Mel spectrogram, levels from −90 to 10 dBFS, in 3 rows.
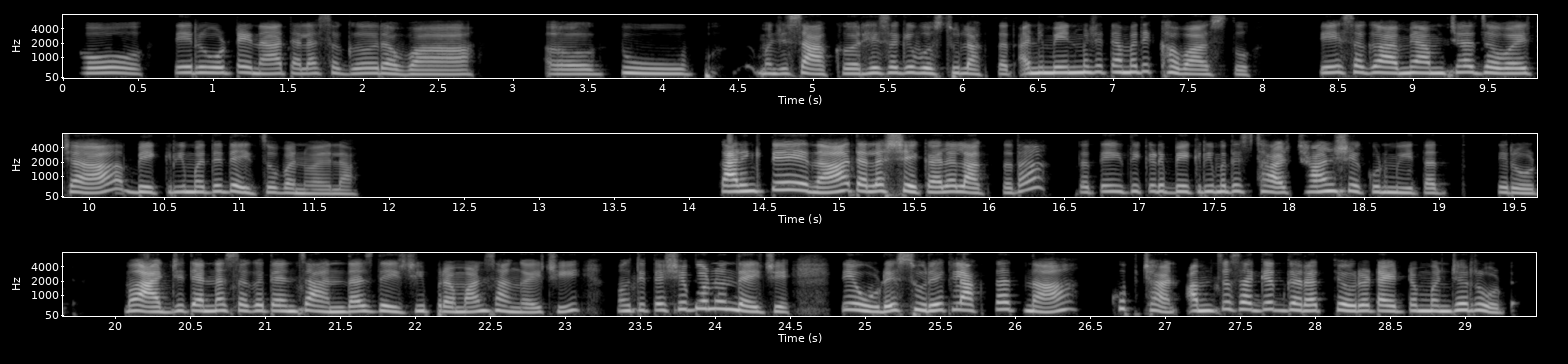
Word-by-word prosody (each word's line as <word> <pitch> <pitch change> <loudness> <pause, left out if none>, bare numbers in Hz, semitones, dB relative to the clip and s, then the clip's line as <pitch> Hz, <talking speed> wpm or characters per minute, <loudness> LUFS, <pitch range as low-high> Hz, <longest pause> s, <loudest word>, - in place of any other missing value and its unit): हो. 250 -2 -2 0.2
ते 270 +1 -2
रोट 265 -2 -2
आहे 275 - 0
ना 230 -1 -2
त्याला 230 0 -5
सगळं 235 0 -5
रवा, 205 -3 -2 0.8
अ, 210 - -10 0.4
तूप 225 -5 -2 0.3
म्हणजे 225 -1 -4
साखर 225 +1 -1
हे 250 +3 0
सगळे 260 +1 -2
वस्तू 245 +1 -1
लागतात 215 -2 -5
आणि 245 +2 +3
मेन 265 +1 +5
म्हणजे 285 +1 +2
त्यामध्ये 290 +2 0
खवा 235 -7 -1
असतो. 195 -1 -6 0.5
ते 275 +1 0
सगळं 280 0 -1
आम्ही 255 0 +3
आमच्या 255 +3 +1
जवळच्या 240 -1 +1 0.3
बेकरीमध्ये 255 +2 -1
द्यायचो 240 - -1
बनवायला. 180 -3 -5 2.5
कारण 280 +1 +7
की - - -7
ते 355 -2 +4
ना, 245 0 +5
त्याला 295 -1 +3
शेकायला 260 -2 +3
लागतं 225 -3 0
ना 345 - -3 0.3
तर - - -5
ते 280 0 -2
तिकडे 285 0 -3
बेकरीमध्ये 275 +1 -2
छा 255 -4 +2 0.2
छान 265 +3 +3
शेकून 275 -3 -2
मिळतात 215 -2 -3 0.2
ते 240 - -10
रोट. 205 -4 -3 0.4
मग 265 - +1
आजी 225 0 +6
त्यांना 265 -1 +3
सगळं 270 0 -1
त्यांचा 260 0 +2
अंदाज 230 +2 +1
द्यायची. 240 -2 0
प्रमाण 225 0 0
सांगायची. 225 -1 -2 0.3
मग 260 - -1
ते - - -3
तशे 295 +3 0
बनवून 360 -2 +3
द्यायचे. 230 -5 +2 0.4
ते - - -3
एवढे 250 -4 +4
सुरेख 290 +1 +3
लागतात 320 +3 +2 0.2
ना, 210 +6 +2 0.3
खूप 365 -3 -5
छान! 220 -8 +1
आमचं 265 +5 +2
सगळ्यात 330 -2 0
घरात 270 -1 +3
फेवरेट 265 -3 +3
आयटम 260 +1 +2
म्हणजे 260 +3 +4
रोट. 255 -5 -1
255 Hz, 155 wpm, -23 LUFS, 230-275 Hz, 2.5 s, कारण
